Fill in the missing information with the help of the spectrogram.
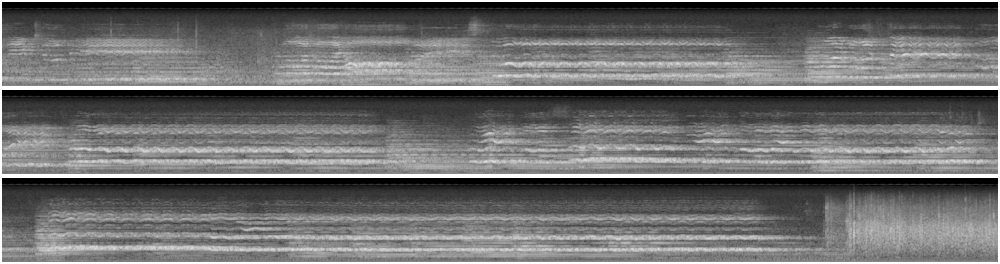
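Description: A woman singing a slow song solo, holding long notes with a wide vibrato. The song ends about two seconds before the end and the audience starts applauding.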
